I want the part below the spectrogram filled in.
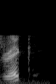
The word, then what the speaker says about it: Rick: Well, my name is Rick, R-I-C-K, Rick.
